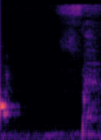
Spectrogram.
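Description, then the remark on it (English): A faint, brief electronic alert from the speaker's phone: a short tone at the start, then a soft, higher chime near the end, with no one speaking. “sorry about my phone.”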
